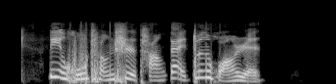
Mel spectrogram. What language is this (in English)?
Chinese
